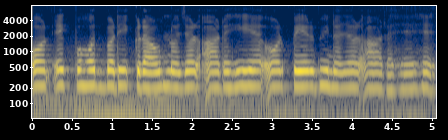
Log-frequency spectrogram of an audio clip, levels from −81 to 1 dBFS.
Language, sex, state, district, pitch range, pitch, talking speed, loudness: Hindi, female, Punjab, Kapurthala, 200-220 Hz, 210 Hz, 190 wpm, -15 LUFS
